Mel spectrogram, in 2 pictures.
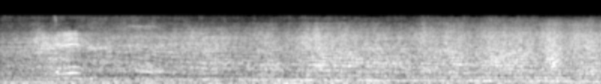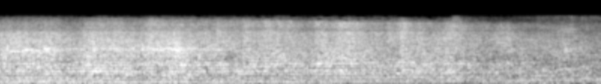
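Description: A jet plane roars low overhead.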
